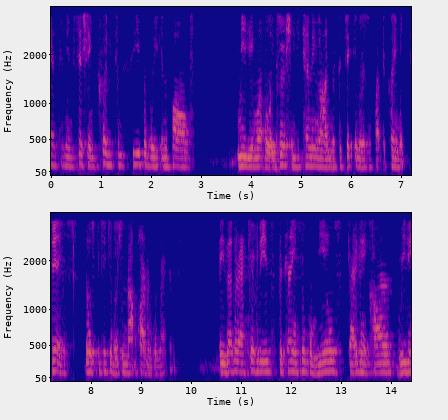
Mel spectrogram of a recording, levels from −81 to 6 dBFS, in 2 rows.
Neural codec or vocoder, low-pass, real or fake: codec, 44.1 kHz, 3.4 kbps, Pupu-Codec; 3.6 kHz; fake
